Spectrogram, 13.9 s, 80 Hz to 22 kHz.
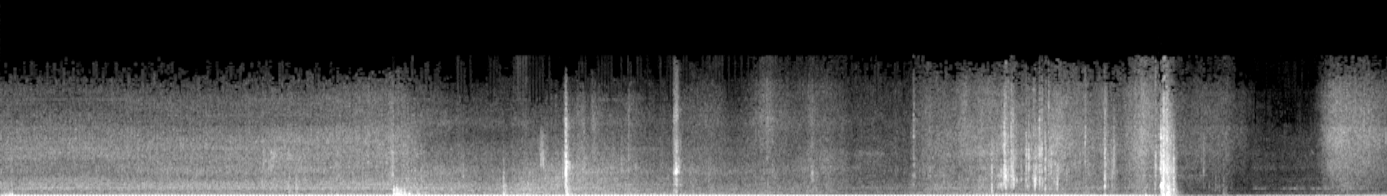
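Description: The 2003 Chevrolet Trailblazer's 4.2-litre straight-six engine idling steadily, with scattered light clicks and knocks. About twelve seconds in there is a single loud slam, after which the engine sounds muffled.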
